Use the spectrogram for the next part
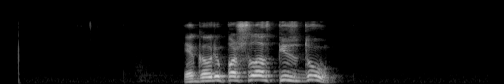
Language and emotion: Russian, angry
